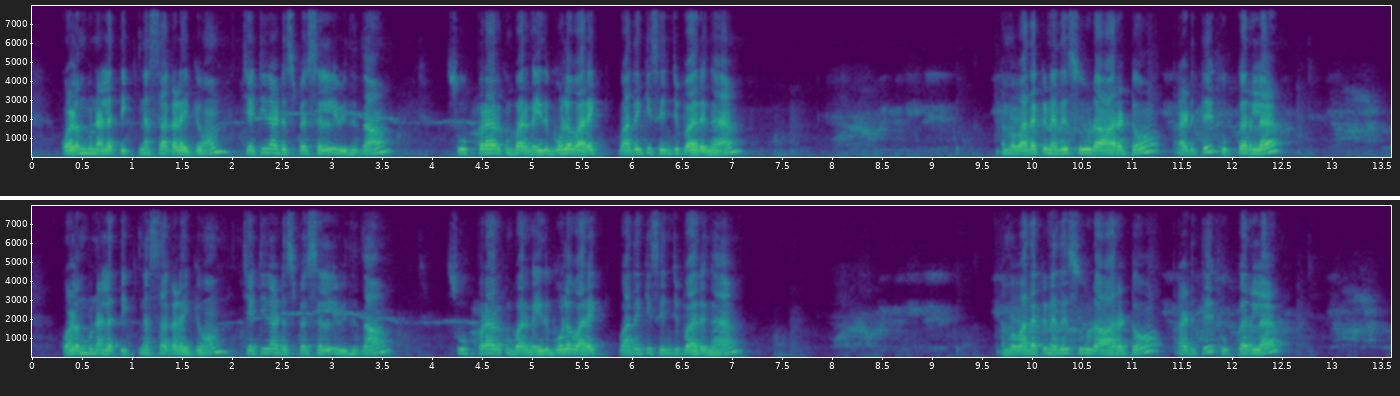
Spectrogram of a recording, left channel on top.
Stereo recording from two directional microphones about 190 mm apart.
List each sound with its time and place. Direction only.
0.3 s speech: centre (ahead or behind)
9.6 s speech: centre (ahead or behind)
